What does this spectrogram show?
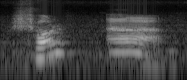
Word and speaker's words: স্বর আ: এটাকে আমরা সাধারণতভাবে বলি সরেয়া সরেয়া, কিন্তু এটা সঠিক উচ্চারণ হবে স্বর আ, স্বর আ, স্বর আ।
